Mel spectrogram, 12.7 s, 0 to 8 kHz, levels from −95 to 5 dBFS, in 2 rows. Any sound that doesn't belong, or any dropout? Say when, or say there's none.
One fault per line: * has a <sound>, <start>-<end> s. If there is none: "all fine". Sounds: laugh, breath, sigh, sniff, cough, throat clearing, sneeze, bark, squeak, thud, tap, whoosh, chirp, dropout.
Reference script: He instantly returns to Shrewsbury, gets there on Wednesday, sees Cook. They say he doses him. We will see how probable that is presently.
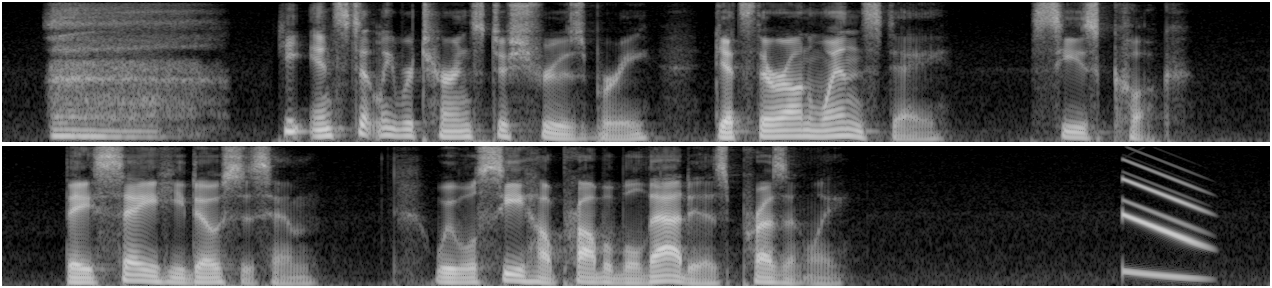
* has a sigh, 0.2-1.2 s
* has a chirp, 11.9-12.4 s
